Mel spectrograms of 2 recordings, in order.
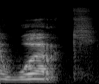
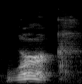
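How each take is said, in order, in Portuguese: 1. O R não é o R enrolado do inglês. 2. O R é o R enrolado do inglês. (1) "não é work" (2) "é work"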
